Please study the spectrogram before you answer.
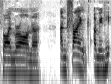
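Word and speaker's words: Weimaraner: I pronounced the dog I called it a why Mariner and apparently it's V Morana and Frank I mean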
